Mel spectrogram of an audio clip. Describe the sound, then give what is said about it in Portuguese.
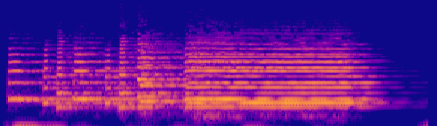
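A brassy bugle call plays alone: a few quick, bright notes followed by one long, loud held blast that cuts off abruptly after about three seconds. “A corneta cantou, amigo.”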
